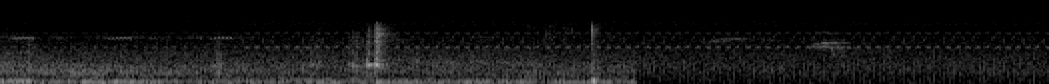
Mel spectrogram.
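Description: A young wild cat chirps in short, high calls.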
